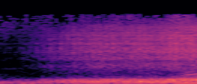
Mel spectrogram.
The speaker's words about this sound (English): The second aeroplane took off from the big field opposite the farm.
